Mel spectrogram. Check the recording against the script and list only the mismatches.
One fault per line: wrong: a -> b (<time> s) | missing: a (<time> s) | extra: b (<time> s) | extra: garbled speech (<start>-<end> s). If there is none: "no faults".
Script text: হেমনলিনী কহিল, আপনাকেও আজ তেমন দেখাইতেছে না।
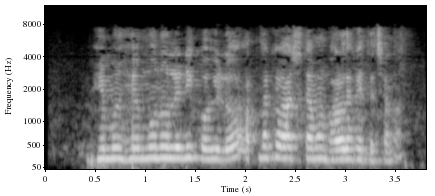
extra: ভালো (2.9 s)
